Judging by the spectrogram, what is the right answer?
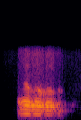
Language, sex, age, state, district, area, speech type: Bodo, male, 18-30, Assam, Kokrajhar, rural, conversation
